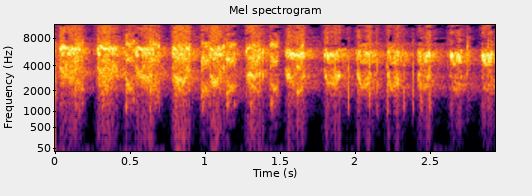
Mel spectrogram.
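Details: Swiftlet calling and roosting sounds: loud, harsh, high chirps given in quick pulses, about five every second, sounding squeaky and scratchy.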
